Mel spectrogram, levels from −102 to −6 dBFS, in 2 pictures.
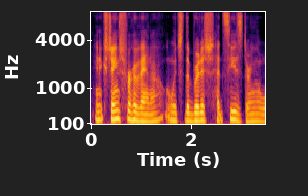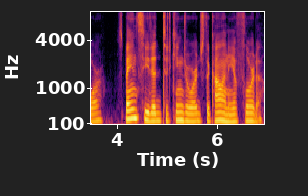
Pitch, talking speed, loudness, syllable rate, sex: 150 Hz, 180 wpm, -19 LUFS, 5.3 syllables/s, male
